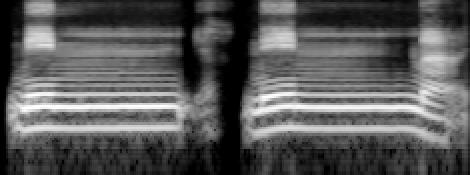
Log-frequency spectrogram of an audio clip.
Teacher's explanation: di sini ada nun sukun bertemu dengan mim, maka ini idgham bi gunnah ya. Atau kalau mau disempurnakan dia adalah idgham mutaqaribain sogir kamil bi gunnah.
